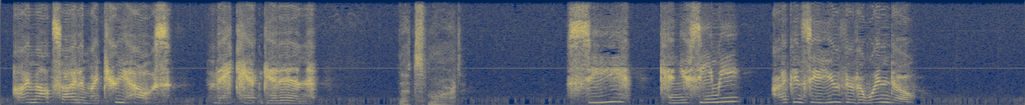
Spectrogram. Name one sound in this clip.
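A man speaks quietly and tensely.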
